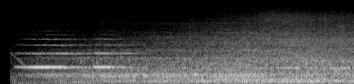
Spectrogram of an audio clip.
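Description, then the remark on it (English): A train rumbles steadily along the rails with a dense, low roar, while a sharp horn-like tone sounds briefly at the start and fades into the continuous rolling noise. “So I ran out of the office and got on the train.”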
